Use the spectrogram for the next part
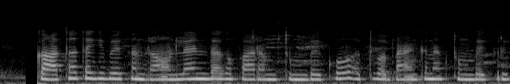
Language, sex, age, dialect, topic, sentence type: Kannada, female, 31-35, Dharwad Kannada, banking, question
